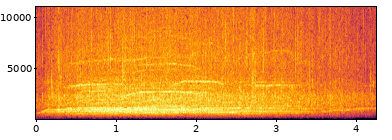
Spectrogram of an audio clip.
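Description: Studio audience applause breaking out suddenly as the song ends, loudest about a second in and fading over the last second.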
